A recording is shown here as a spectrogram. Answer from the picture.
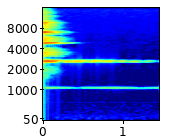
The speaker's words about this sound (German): Die Gläser klingen auf jeden Fall gut. Klingen gut.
